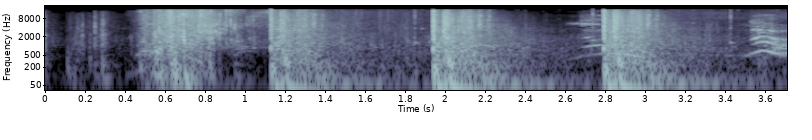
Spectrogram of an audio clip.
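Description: Shotgun blasts in the zombie game No More Room in Hell 2, four heavy booming shots spaced roughly a second apart, each with a sharp crack and rolling tail, loud and near with a brief voice at the start.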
